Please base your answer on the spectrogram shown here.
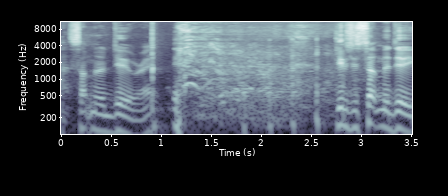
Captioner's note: laughter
